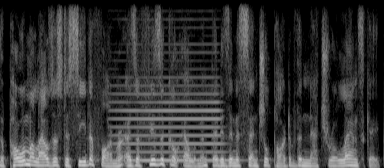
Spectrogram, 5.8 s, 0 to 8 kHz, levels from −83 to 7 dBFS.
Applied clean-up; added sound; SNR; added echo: none; Bowed string instrument; 11 dB; none.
